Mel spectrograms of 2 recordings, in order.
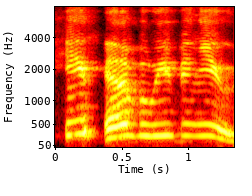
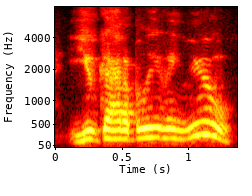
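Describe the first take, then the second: First: Higher, laughing as she says it; laughing encouragement. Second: Said in the usual way. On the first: Real, not acted. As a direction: cheer them on through a laugh. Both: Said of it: "repeated encouragement to viewer".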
